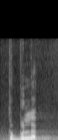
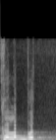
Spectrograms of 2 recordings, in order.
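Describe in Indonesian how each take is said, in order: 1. Bunyi b muncul sebelum bunyi l. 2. Bunyi l muncul sebelum bunyi b. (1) "Kata sebagian kebelet" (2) "Tapi di daerah lain kelebet"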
